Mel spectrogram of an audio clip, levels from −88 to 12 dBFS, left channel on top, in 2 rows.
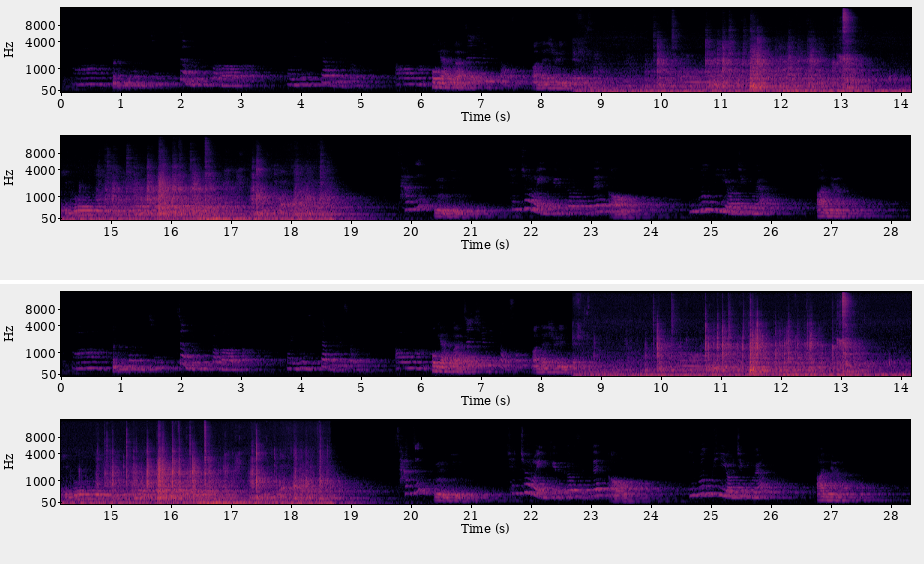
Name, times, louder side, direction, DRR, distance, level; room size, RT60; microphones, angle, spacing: voice 1, 0.2-3.1 3.7-5.0 5.6-6.1 6.5-7.7 9.2-9.5 19.8-20.2 21.6-23.3 24.6-25.9, right 1 dB, 80° right, -1 dB, 0.8 m, -53 dB
voice 2, 6.2-6.7 7.8-8.7 10.2-10.9 12.3-13.4 14.1-16.8 17.5-18.7 20.4-20.9 23.3-23.7 26.7-27.1, right 1 dB, 10° right, -3 dB, 0.7 m, -47 dB
sound 1, 8.5-18.7, right 3 dB, 55° right, 0.4 m, -42 dB
5.6 x 3.6 x 2.4 m, 2.1 s
head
